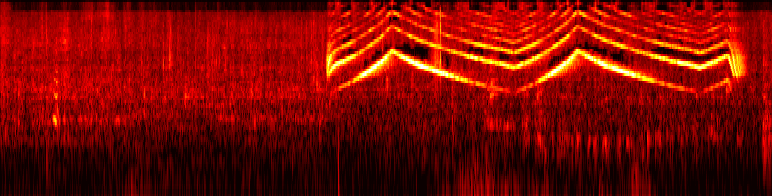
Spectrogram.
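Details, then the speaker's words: Power-fail alarm on an aquaponics system breaker, tested by switching the power off: loud piercing siren sweeping up and down about every second and a half, alarm working as intended. "Quick little project, little power off alarm. So next time the breaker trips on this, hopefully we'll hear it and be able to come out and address it."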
